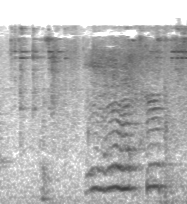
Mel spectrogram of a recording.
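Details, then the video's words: Siberian Husky, told off for eating chocolate, gives a short, steady whining moan followed by a second brief whine, faint room noise behind. "Talking Siberian Husky"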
